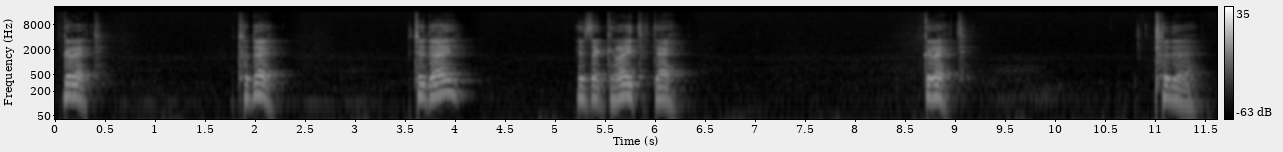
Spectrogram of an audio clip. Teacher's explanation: The A sound goes to an eh sound.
